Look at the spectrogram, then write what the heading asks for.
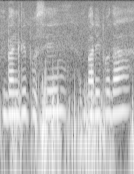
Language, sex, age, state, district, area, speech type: Santali, male, 45-60, Odisha, Mayurbhanj, rural, spontaneous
